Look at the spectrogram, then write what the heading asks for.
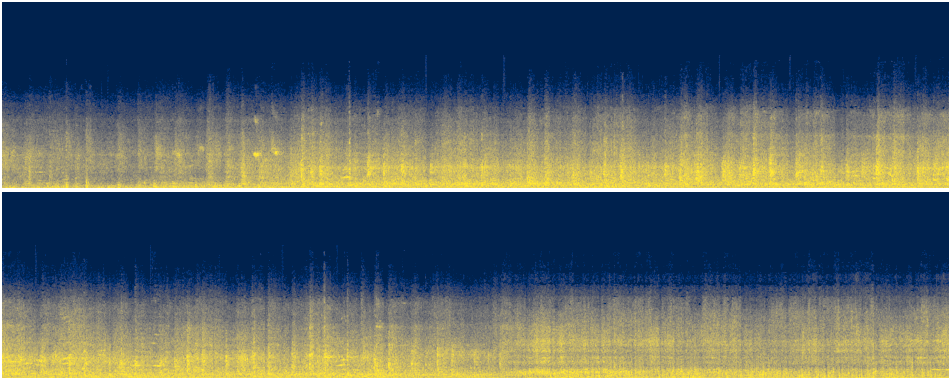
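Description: ICF passenger coach of an express train running along the track: a steady rumble of wheels on rail with clickety-clack over the rail joints.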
